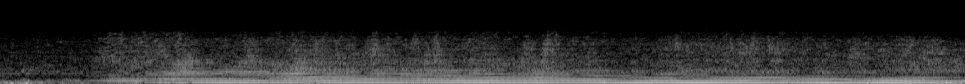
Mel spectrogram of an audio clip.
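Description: A propeller plane's engine drones loudly and steadily.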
